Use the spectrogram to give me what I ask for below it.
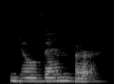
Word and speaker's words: November: in October November November again three syllables in this month emphasis on the second syllable and the add as in red November November our first and third syllables are quicker and quieter and we have that sound at the end November November we celebrate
